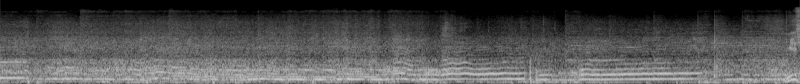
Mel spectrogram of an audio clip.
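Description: Rally car engine running hard along a special stage, its note held high and wavering, with brief drops in pitch about five seconds in and again near the end.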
